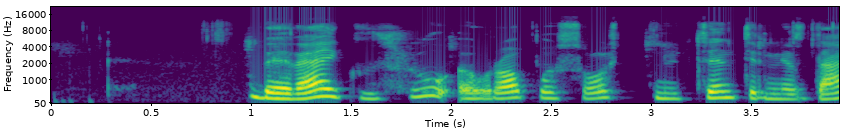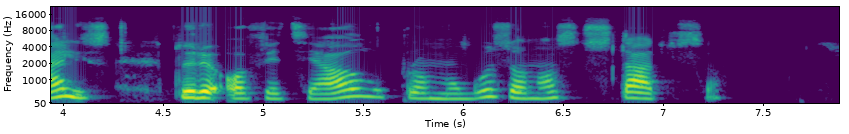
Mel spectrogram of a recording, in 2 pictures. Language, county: Lithuanian, Alytus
